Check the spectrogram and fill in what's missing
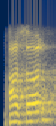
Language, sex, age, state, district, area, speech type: Maithili, male, 18-30, Bihar, Darbhanga, rural, conversation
